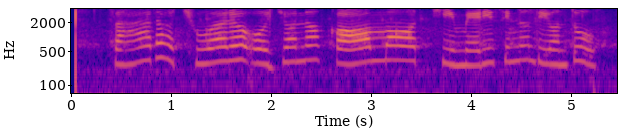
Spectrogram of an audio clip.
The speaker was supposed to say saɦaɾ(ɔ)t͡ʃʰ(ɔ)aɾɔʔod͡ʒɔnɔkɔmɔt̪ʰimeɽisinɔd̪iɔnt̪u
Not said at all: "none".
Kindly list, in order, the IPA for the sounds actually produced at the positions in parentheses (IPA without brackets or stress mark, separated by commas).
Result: ɔ, u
